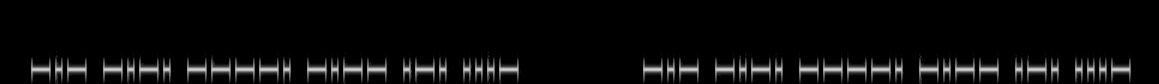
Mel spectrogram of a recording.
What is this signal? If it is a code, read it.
Morse code, heard as a keyed tone, about 20 wpm, 700 Hz. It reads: KC9YRV KC9YRV
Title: USA Call Signs - 6 Characters - Repeated 2x - 20wpm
